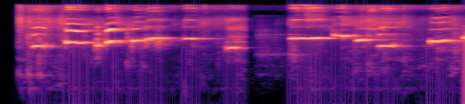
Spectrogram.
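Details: Pet cockatiel whistling a song of clear tonal notes that step between low and high pitches, some sliding upward, in phrases broken by short pauses, with a faint lower tone in one gap.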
